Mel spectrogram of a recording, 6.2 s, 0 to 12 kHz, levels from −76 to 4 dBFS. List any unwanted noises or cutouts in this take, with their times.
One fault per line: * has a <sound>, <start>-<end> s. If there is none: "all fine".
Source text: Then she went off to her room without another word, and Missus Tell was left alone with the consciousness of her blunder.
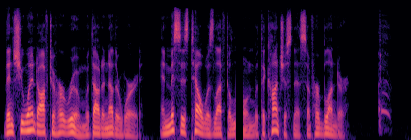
* has a dropout, 3.5-3.7 s
* has a cough, 5.7-5.9 s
